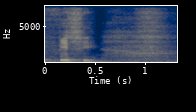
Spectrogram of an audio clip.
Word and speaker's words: Fiji: But we wouldn't pronounce it with a J, because there is no J in the Tongan language. They would have said fishy.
